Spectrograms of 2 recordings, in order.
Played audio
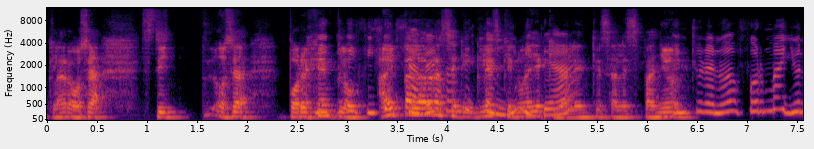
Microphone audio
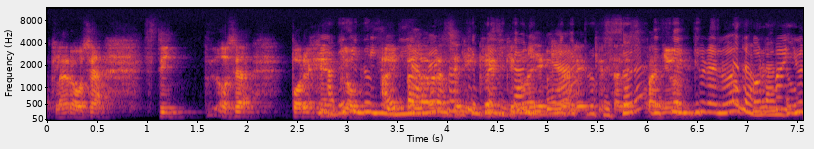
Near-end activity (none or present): present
